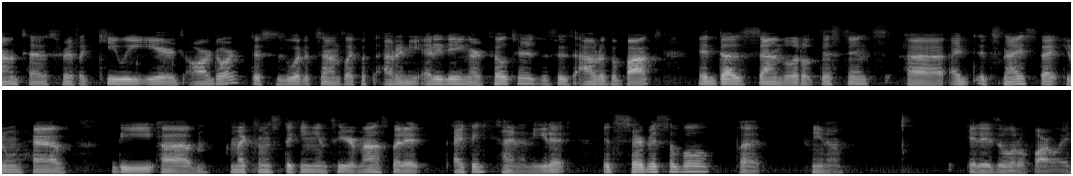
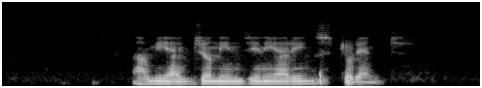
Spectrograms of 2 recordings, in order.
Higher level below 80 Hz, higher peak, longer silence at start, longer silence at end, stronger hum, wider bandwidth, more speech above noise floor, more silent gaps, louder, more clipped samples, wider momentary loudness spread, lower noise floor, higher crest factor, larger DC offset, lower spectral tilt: second, -64 dBFS vs -52 dBFS; second, -8 dBFS vs 0 dBFS; second, 0 s vs 1.3 s; second, 0 s vs 1 s; neither; first, 7.2 kHz vs 4.7 kHz; second, 33 dB vs 49 dB; neither; second, -29 LUFS vs -16 LUFS; neither; about the same, 10 LU vs 9 LU; about the same, -63 dBFS vs -64 dBFS; first, 22 dB vs 16 dB; neither; second, -3.5 dB/octave vs -9.5 dB/octave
